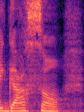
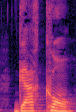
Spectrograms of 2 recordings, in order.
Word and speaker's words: Garçon: Wenn unter dem C diese kleine halbe 5 ist, so mini klein, das CD, dann spricht man das C nicht wie ein K aus, sondern wirklich wie ein S bei Garçon. Wenn da kein CD drunter wäre, dann würde man Garcon sagen.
